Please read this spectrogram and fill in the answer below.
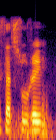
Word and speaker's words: Saussure: Ferdinand de सश्योर। वही Ferdinand de सश्योर को Ferdinand de ससुरे, फर्डिनेंड ससुरे ऐसे करके प्रोनाउंस करता है, तो वो आपके ऊपर है।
